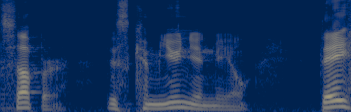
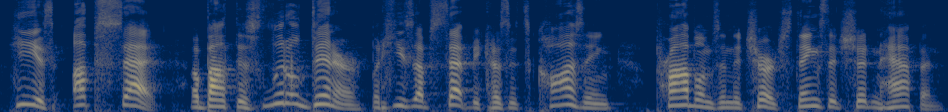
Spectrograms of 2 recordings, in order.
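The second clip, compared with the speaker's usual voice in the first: ordinary talk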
